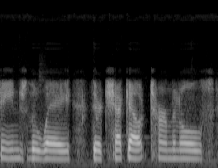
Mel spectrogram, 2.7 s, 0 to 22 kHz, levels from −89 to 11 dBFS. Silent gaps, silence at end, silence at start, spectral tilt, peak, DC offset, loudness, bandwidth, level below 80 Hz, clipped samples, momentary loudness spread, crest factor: none; 0.05 s; 0 s; -8 dB/octave; -8 dBFS; under 0.1%; -24 LUFS; 5 kHz; -62 dBFS; under 0.1%; 7 LU; 18 dB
